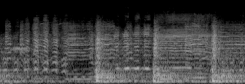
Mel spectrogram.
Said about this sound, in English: All right, then sheep it is. Bring on the sheep.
